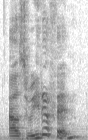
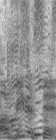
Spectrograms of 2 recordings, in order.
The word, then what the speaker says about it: Auf Wiedersehen: Aus Wiedersehen. It's like the That's not even, Sweeter that's not even how you say it. it's How like do the you end say of it? it. Auf Wiedersehen.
